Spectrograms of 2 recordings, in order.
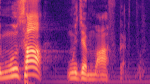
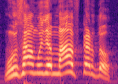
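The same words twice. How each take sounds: First: Said in the usual way. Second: High, loud begging cry; a drowning man's loud cry for forgiveness; desperate plea. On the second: Acted. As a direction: beg for mercy as the earth swallows you. Drowning Qarun begs forgiveness.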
